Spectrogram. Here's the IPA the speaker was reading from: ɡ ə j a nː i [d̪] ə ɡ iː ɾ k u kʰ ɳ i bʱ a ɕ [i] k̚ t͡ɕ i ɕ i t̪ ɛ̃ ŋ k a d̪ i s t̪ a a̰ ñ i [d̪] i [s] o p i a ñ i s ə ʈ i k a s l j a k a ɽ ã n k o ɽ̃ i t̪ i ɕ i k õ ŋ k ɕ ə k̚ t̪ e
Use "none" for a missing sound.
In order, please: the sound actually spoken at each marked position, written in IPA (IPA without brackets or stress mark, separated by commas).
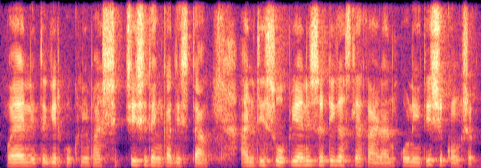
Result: t̪, i, t̪, s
